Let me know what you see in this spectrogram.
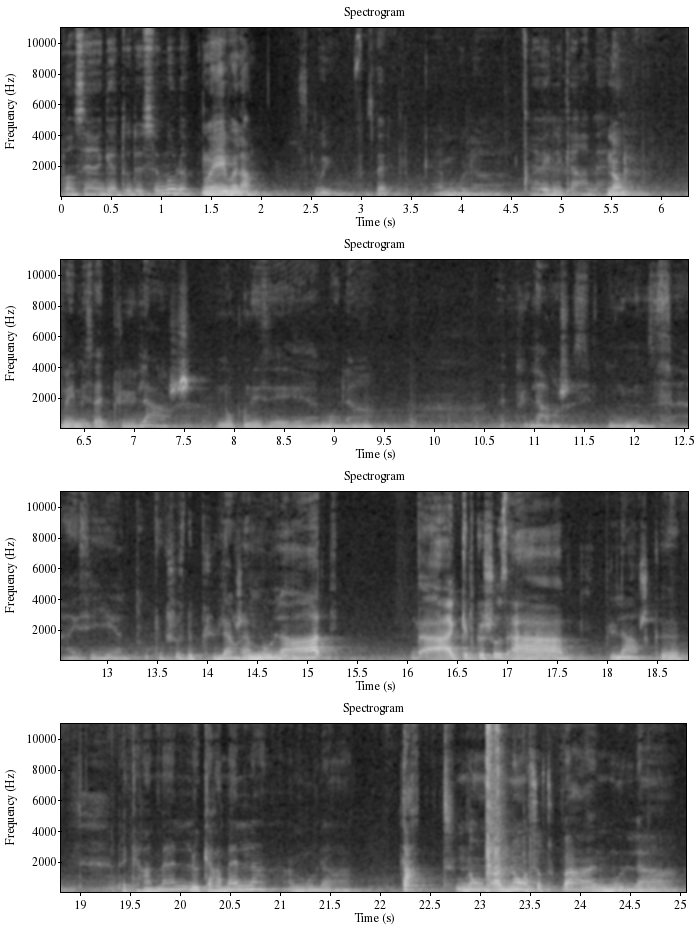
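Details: Woman with aphasia from a brain lesion, fluent speech, lacking words, substituting and distorting words, searching actively and critical of her own answers; fluent aphasia with word-finding difficulty.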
